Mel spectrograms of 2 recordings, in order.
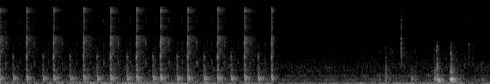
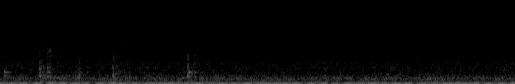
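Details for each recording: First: Philips PSG8160 steam iron that powers on normally but gives no steam. Sharp, regular clicking at about four a second comes from the water pump, then quiet. The pump works, but the boiler heating element is open, so no steam. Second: Philips PSG8160 steam iron after boiler replacement: boiler now heats, so the water pump switches on with a steady low buzz, pumping water to the boiler and sending hot water out; the pump is running normally.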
